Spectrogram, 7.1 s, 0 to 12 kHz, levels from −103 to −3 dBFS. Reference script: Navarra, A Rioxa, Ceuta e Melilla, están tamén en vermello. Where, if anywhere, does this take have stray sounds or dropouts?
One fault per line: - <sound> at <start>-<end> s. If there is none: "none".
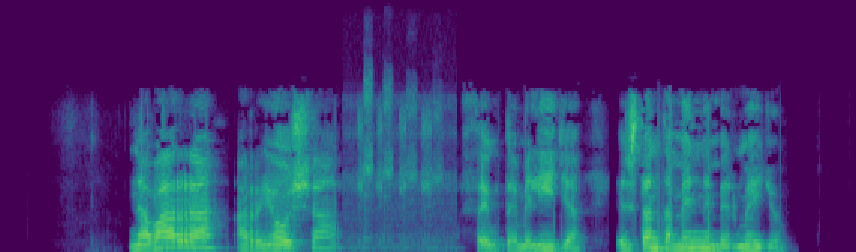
- laugh at 3.0-3.7 s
